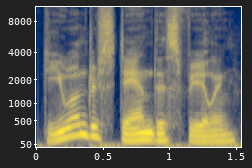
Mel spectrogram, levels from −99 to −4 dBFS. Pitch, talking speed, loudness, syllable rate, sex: 125 Hz, 195 wpm, -14 LUFS, 5.5 syllables/s, male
